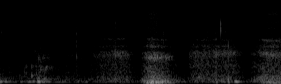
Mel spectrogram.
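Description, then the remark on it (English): Heavy, labored breathing of a man, a rapid series of loud, noisy inhales and exhales with no talking. “Damn, boy, you're breathing hard as heck, boy.”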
